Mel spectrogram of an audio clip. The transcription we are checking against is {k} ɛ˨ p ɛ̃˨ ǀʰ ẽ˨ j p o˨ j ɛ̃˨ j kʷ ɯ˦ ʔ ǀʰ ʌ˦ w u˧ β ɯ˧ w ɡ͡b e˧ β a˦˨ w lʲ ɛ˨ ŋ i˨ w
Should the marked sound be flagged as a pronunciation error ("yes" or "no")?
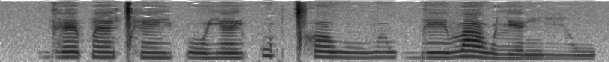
yes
